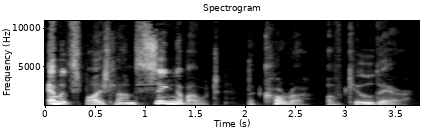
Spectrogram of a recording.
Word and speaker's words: Curragh: The Curra, which is spelled C-U-R-R-A-G-H, is a flatland south of Dublin in County Kildare.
